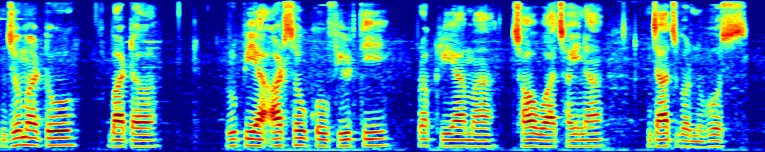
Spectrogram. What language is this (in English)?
Nepali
